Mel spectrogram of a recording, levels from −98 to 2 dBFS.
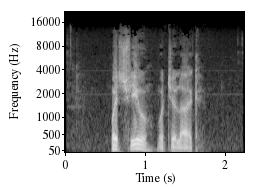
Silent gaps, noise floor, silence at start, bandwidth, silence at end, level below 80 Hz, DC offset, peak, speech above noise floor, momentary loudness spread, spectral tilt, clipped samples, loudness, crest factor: none; -50 dBFS; 0.6 s; 14 kHz; 0.55 s; -40 dBFS; under 0.1%; 0 dBFS; 35 dB; 9 LU; -5 dB/octave; under 0.1%; -15 LUFS; 18 dB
